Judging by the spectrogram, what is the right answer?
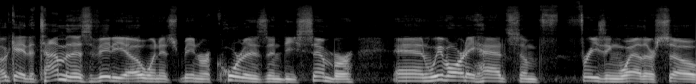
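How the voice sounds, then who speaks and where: This man talks at a moderate pace in a Southern US accent, his pitch fairly high with ordinary variation. His loudness swings widely. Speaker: lawn care youtuber. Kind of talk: tutorial. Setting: outdoors. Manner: casual, conversational.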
